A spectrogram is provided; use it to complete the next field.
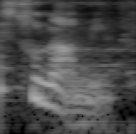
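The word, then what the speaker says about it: tsunami: तो सुनामी को हम बोलते हैं समुद्री तूफान, जिसमें हमारा टी वर्ड रहता है साइलेंट। ठीक है, तो इसको हम बोलेंगे सुनामी, समुद्री तूफान।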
